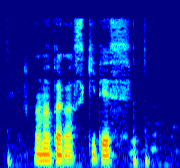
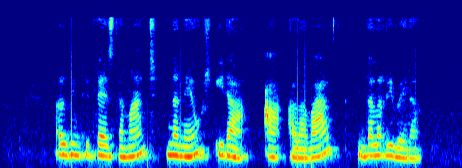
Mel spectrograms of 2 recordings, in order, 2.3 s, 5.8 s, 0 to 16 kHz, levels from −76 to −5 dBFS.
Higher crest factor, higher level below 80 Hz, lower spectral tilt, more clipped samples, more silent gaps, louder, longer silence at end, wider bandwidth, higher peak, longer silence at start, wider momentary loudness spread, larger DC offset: about the same, 22 dB vs 18 dB; first, -52 dBFS vs -58 dBFS; second, -5 dB/octave vs -7 dB/octave; neither; neither; about the same, -27 LUFS vs -26 LUFS; second, 0.3 s vs 0.5 s; about the same, 11.5 kHz vs 11.5 kHz; about the same, -6 dBFS vs -8 dBFS; second, 0.1 s vs 0.7 s; first, 17 LU vs 7 LU; neither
